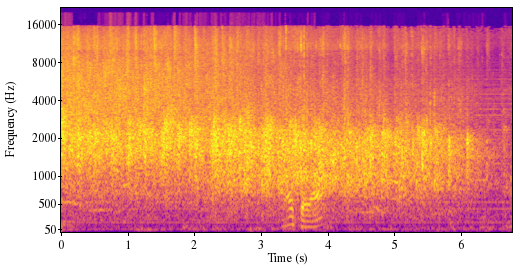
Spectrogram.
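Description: Warm audience applause at a Family Cafe event for a couple taking the stage, steady dense clapping throughout that starts to thin toward the end, with a short spoken thanks over it.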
